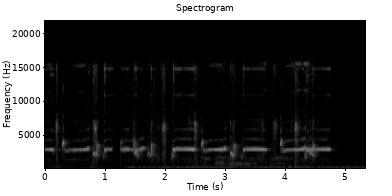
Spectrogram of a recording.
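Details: Red prinia sound used to lure birds for trapping: a bright clicking burst then a level high whistle, phrases following closely for about five seconds, with a faint lower note midway and a low hum underneath.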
